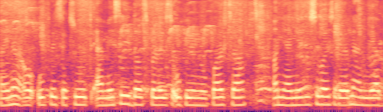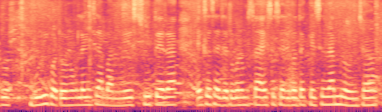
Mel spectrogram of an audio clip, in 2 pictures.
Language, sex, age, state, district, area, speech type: Nepali, female, 18-30, West Bengal, Alipurduar, rural, spontaneous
